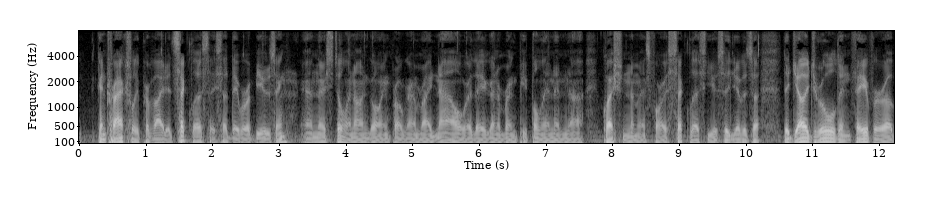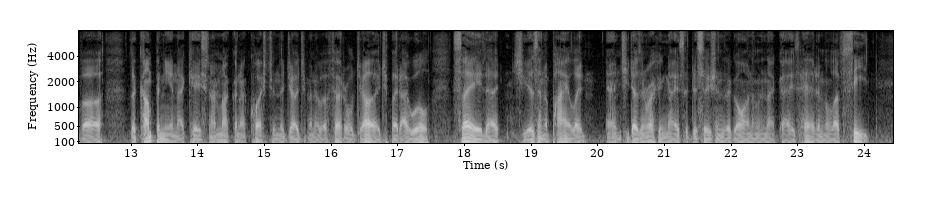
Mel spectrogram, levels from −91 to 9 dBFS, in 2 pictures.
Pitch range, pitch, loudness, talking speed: 60-75 Hz, 65 Hz, -22 LUFS, 215 wpm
